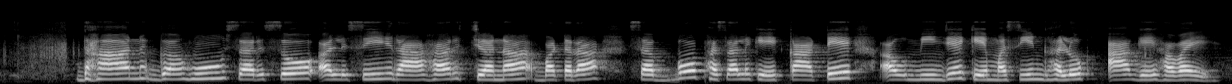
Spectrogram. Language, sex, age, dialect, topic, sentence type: Chhattisgarhi, female, 25-30, Western/Budati/Khatahi, agriculture, statement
